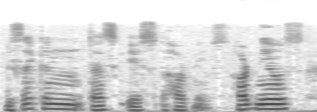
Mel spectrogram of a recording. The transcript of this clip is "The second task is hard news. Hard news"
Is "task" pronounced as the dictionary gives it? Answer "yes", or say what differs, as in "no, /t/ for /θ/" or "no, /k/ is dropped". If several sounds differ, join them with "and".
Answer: yes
